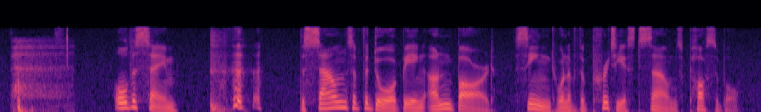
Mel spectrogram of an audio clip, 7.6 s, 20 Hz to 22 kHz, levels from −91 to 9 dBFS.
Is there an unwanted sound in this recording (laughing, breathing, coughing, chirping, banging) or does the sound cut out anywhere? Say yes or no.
yes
